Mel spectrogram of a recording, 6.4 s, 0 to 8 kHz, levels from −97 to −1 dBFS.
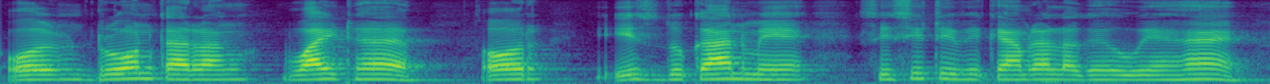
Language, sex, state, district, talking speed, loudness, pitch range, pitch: Hindi, male, Jharkhand, Garhwa, 140 wpm, -19 LUFS, 170-180 Hz, 175 Hz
